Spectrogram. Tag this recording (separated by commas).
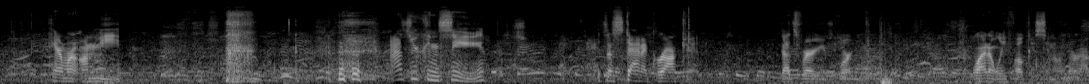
Speech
